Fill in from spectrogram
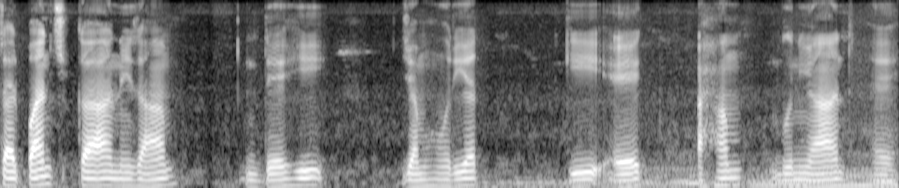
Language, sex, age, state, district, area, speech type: Urdu, male, 18-30, Delhi, North East Delhi, rural, spontaneous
